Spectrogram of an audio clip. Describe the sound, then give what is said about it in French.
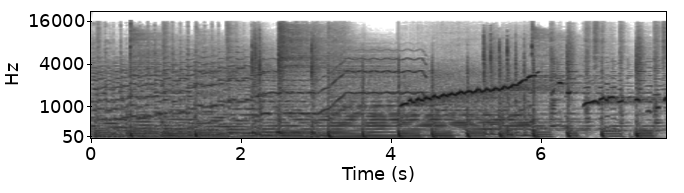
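A person whistles a bright, sliding melody over busy backing music with a steady rhythmic beat, the clear whistled line gliding upward and standing out loud above the instruments. “On vous invite à chercher des noises autour de vous au sifflement.”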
